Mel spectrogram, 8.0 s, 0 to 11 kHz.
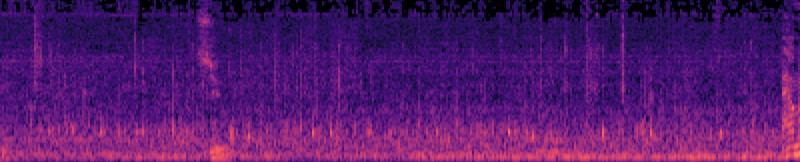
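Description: Emery Thompson 12-quart batch freezer running with a steady low hum while churning a batch, with scattered small clicks and crunches as cookies are dropped in and broken up by the dasher.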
